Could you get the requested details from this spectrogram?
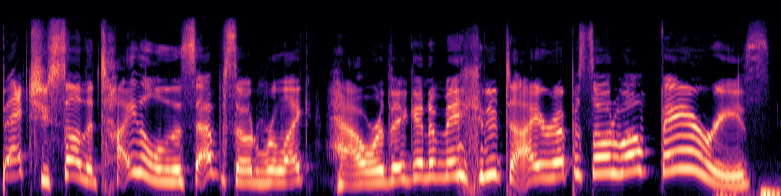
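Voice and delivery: high, incredulous mock viewer voice; mocking impersonation. Poking fun at the podcast's listeners, mocking impersonation. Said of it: "offended by this impersonation of myself".

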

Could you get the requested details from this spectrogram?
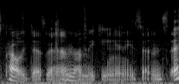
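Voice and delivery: quick, self-mocking whisper; whispered aside. Real, not acted. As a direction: mutter it to yourself, embarrassed. Self-deprecating aside to the viewers.

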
